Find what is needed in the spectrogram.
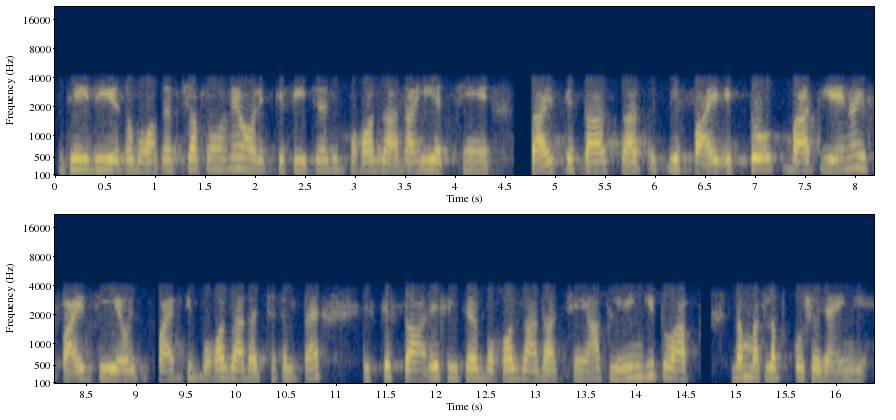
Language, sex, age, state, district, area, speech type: Urdu, female, 60+, Uttar Pradesh, Lucknow, rural, conversation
